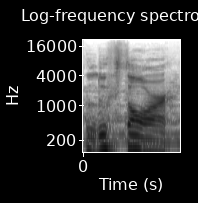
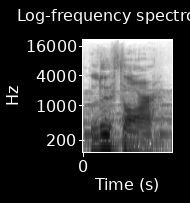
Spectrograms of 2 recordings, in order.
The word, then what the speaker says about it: Luthor: Every time I say Luther, I always want to say it like Kevin Conroy did cuz he always said it Luthor. He always said it as like he very parsed out of both syllables.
